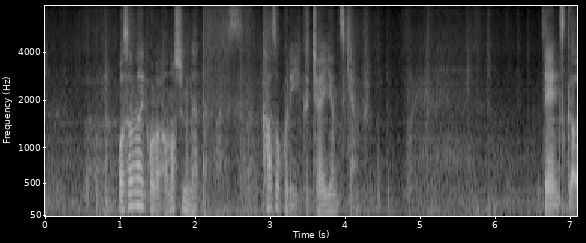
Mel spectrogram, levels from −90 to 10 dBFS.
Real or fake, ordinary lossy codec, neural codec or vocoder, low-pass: fake; none; codec, 16 kHz, 0.3 kbps, FocalCodec; none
